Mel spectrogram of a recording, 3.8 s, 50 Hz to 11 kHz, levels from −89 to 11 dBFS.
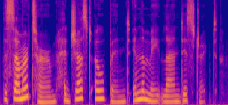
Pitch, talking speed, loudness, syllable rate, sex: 200 Hz, 160 wpm, -17 LUFS, 4.2 syllables/s, female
